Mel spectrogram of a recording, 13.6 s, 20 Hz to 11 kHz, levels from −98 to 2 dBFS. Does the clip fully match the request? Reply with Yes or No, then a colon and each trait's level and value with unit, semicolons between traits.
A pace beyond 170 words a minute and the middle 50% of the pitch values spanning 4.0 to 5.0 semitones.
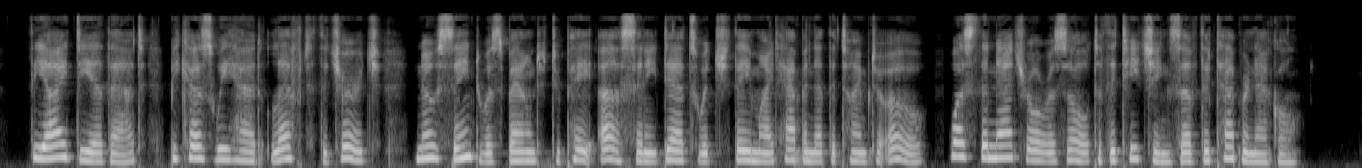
No: average, 165 wpm; average, 4.4 semitones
